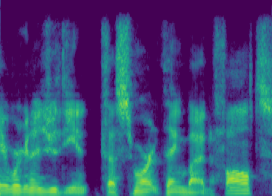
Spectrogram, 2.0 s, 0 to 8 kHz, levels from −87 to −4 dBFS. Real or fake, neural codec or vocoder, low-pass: fake; codec, 16 kHz, 16 kbps, FreqCodec, smaller model; 7.2 kHz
